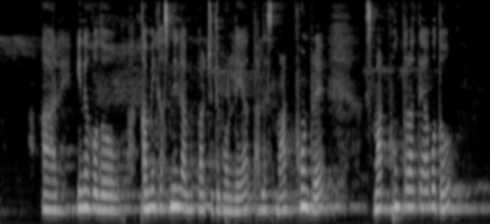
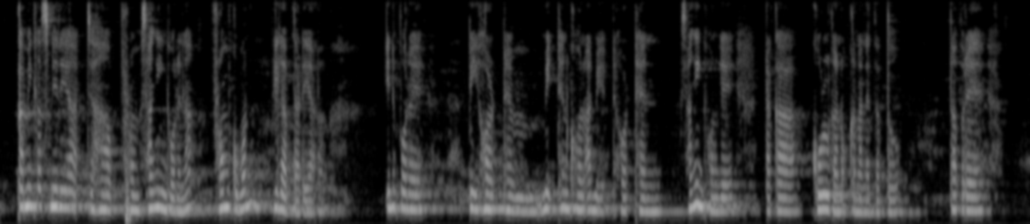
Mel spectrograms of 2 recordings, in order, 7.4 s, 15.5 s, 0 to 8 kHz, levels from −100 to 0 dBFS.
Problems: constant background noise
